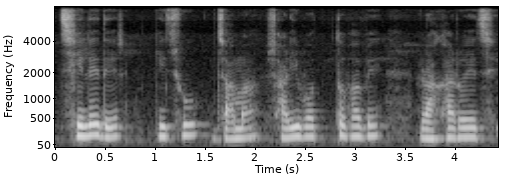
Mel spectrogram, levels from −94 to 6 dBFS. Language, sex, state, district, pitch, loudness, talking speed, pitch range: Bengali, male, West Bengal, Cooch Behar, 170 Hz, -18 LUFS, 95 wpm, 155-180 Hz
